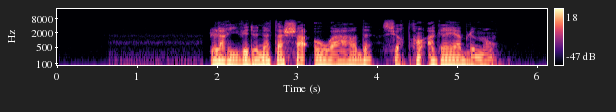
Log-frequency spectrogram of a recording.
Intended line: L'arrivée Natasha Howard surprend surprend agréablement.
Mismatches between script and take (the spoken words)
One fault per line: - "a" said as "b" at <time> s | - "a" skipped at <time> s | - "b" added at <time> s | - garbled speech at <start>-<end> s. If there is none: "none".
- "de" added at 2.4 s
- "surprend" skipped at 4.6 s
